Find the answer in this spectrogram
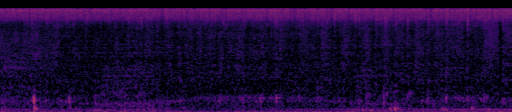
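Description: Faint, steady scrubbing of a sponge ink-blending tool rubbed over smooth Bristol paper, with a low steady hum underneath.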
